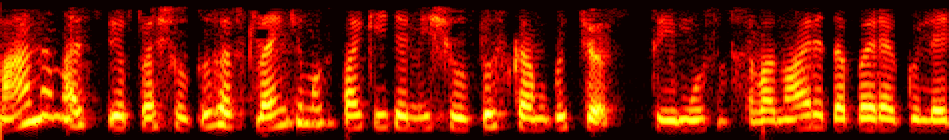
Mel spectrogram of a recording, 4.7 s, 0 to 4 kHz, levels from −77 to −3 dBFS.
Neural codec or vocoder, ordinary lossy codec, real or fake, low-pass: none; MP3, 24 kbps; real; 3.6 kHz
